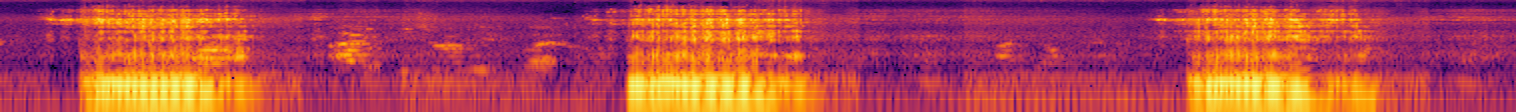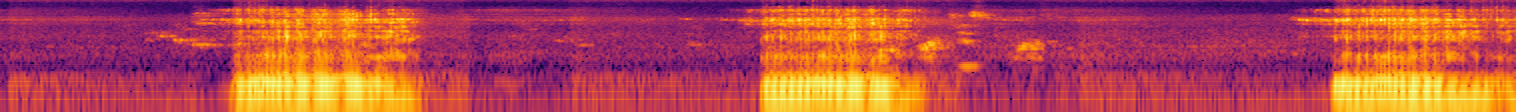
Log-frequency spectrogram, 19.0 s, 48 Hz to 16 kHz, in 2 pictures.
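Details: Loud, regular rattling snores on each in-breath, about 17 a minute, with quiet breathing out between them; ordinary snoring.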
